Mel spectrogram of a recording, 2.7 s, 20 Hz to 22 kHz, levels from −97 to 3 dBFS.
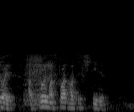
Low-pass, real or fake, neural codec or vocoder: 3.6 kHz; real; none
